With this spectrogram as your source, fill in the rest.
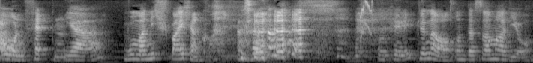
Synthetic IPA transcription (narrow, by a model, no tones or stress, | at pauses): aʊənfɛtn̩jaː | voːmanːɪçtʃpaɪçɐnkʰɔntə | okʰeːɡ̥ənaʊʔʊnt̚d̥asv̥aːɐmaːdio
